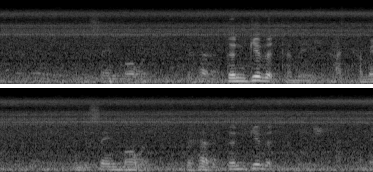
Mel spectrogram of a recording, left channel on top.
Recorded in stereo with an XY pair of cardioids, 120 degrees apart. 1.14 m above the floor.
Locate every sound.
0.7 s a man speaking: 65° right, 4 m
2.3 s a man speaking: 50° left, 0.5 m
